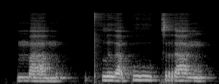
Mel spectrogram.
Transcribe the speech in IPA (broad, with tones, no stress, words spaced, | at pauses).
ma˧m | pʰlɯ˩˦a̯ puː˧ kra˧ŋ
